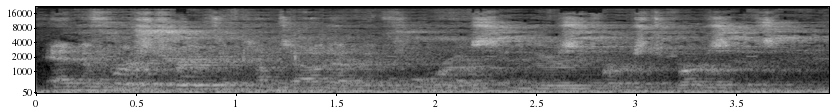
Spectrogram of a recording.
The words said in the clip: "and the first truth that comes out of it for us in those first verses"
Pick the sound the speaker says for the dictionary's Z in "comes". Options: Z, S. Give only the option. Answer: Z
